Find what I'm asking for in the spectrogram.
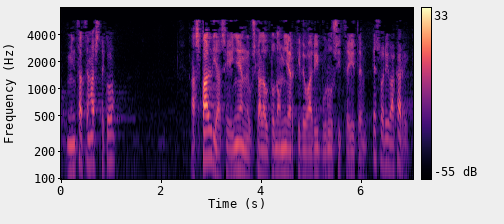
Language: Basque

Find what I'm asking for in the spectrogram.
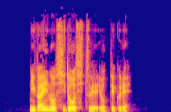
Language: Japanese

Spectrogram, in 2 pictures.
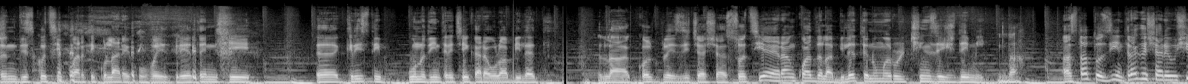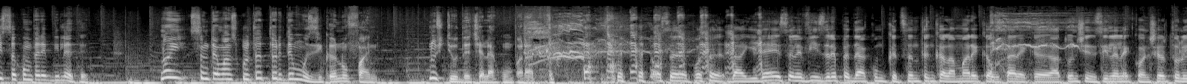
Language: Romanian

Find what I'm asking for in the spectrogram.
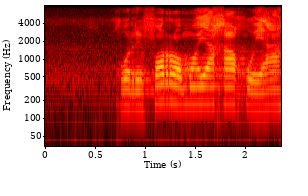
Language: Tswana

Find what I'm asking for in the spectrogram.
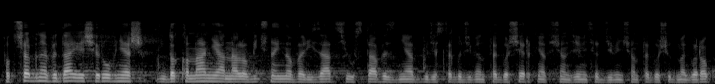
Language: Polish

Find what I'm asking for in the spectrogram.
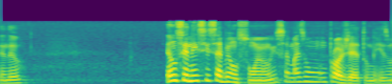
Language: Portuguese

